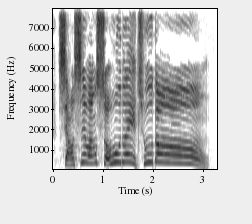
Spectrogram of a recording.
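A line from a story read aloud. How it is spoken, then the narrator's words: Loud excited shout. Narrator (Chinese): 凯安还跳起来，大声呼喊说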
